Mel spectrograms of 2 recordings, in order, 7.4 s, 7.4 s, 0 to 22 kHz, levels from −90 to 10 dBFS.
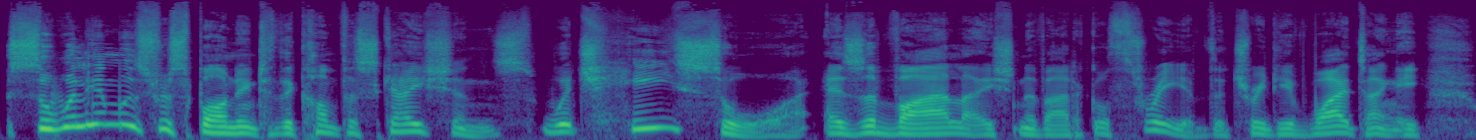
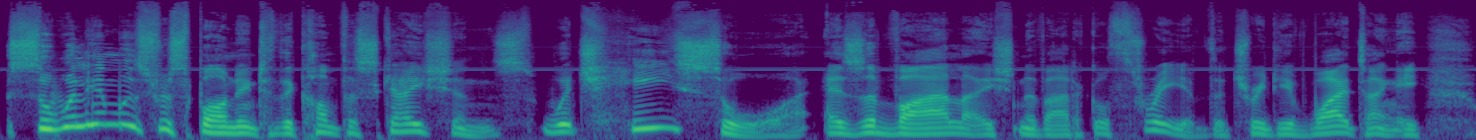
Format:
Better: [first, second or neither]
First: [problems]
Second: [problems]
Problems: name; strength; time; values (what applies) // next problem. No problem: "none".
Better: first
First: none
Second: high-pitched whine; faint; throughout; 3.5 kHz, 35 dB below the speech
